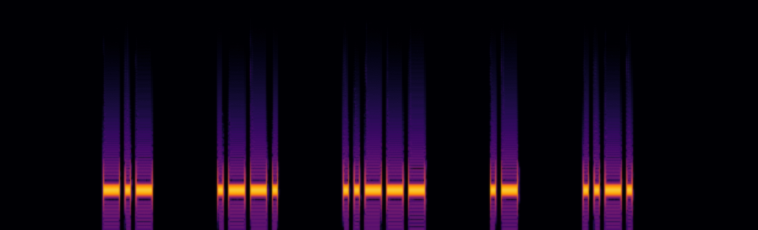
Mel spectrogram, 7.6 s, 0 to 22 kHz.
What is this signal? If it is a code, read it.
Morse code, heard as a keyed tone, about 22 wpm, spaced as for 10 wpm, 700 Hz. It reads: KP2AF
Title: USA Call Signs - 5 Characters - 4x Character Spacing - 22wpm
